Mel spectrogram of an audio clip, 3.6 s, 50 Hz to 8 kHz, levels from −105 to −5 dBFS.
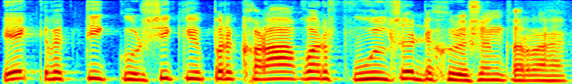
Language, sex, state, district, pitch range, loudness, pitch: Hindi, male, Jharkhand, Garhwa, 210-245 Hz, -14 LUFS, 235 Hz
